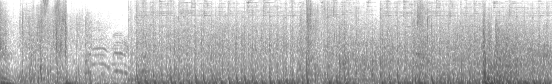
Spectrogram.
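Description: Rapid bursts of gunfire crackle almost without pause in the Medal of Honor: Warfighter video game, dense and loud throughout after a brief quieter dip near the start.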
